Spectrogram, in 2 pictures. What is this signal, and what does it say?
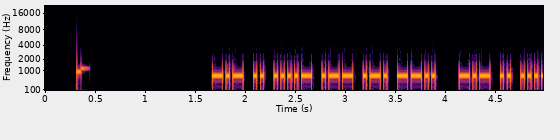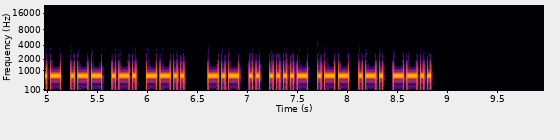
Morse code, heard as a keyed tone, about 34 wpm, 700 Hz. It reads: KI4WRZ KI4WRZ KI4WRZ
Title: USA Call Signs Repeated 3x 35wpm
